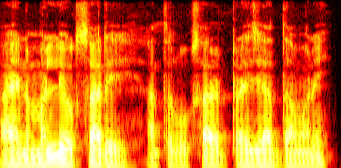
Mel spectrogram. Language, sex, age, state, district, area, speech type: Telugu, male, 30-45, Andhra Pradesh, Chittoor, rural, spontaneous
